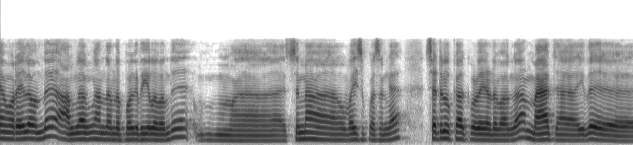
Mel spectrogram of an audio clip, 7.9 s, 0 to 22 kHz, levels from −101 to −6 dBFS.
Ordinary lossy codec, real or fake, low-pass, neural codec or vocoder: none; fake; 7.2 kHz; codec, 16 kHz, 2 kbps, FunCodec, trained on LibriTTS, 25 frames a second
